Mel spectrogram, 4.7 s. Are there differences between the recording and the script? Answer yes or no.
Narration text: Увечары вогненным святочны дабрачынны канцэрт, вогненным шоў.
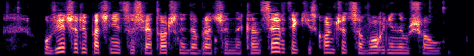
yes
